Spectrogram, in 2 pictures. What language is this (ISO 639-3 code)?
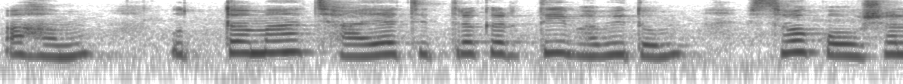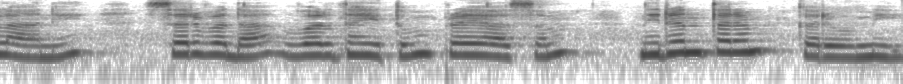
san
